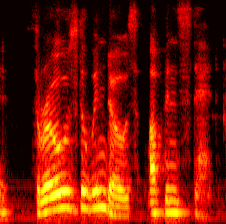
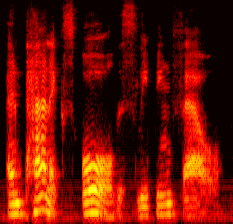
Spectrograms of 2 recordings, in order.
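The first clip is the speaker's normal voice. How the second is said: usual speaking voice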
